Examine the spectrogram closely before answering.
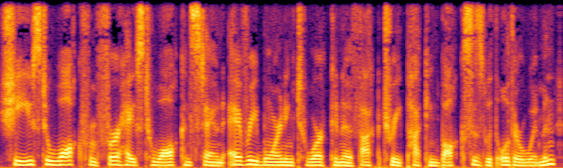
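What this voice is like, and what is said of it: Slight Firhouse Dublin Irish accent. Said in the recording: “Then I've got the accent. ... Tint of a Fir House accent, as some people would say. ... Oh, definitely a tint.”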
